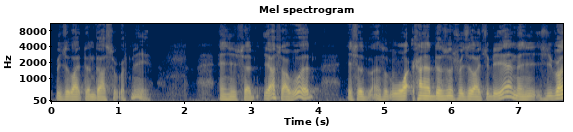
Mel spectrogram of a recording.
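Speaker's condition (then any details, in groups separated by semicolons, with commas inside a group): Partial glossectomy for tongue cancer; tongue cancer, one third of tongue removed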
